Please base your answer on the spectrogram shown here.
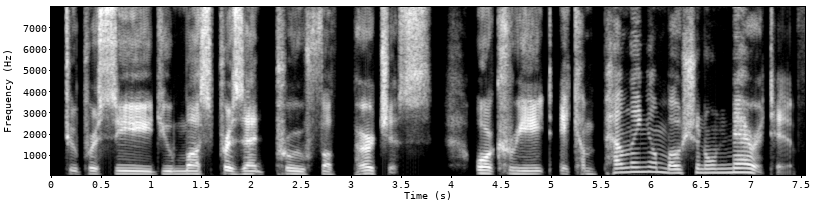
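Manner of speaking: metal-sounding voice. Narrating a store adventure, a voice rings out in the return aisle: metallic voice. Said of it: "A metal voice rings out".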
